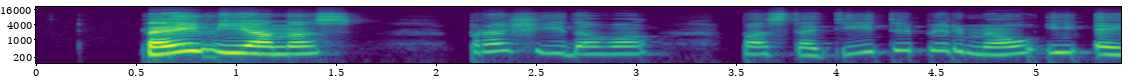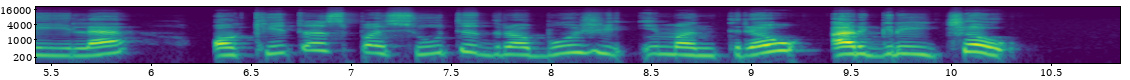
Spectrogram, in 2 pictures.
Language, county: Lithuanian, Vilnius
